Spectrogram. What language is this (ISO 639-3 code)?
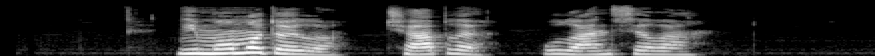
chm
